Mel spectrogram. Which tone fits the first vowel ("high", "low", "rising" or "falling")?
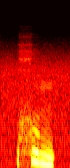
falling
